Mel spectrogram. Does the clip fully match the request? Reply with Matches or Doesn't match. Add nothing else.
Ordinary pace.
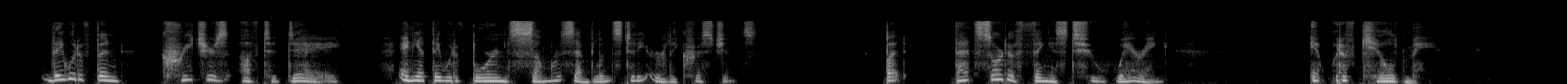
Doesn't match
